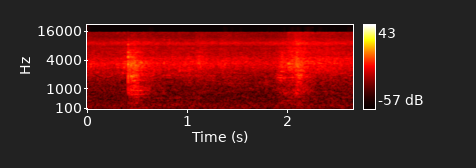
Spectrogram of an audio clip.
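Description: Marinated chicken frying in a hot pan, a close, steady sizzle that swells into two louder hissing bursts as the pieces are stirred or turned, with no voices.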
